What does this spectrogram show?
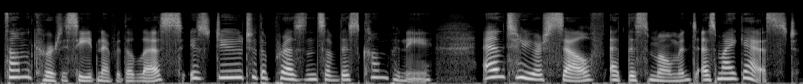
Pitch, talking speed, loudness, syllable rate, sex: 230 Hz, 150 wpm, -18 LUFS, 4.3 syllables/s, female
